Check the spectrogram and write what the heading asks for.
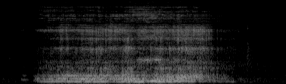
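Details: Sleeping during a morning nap, one drawn-out rough, rattling snore on an in-breath in a quiet room; snoring.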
